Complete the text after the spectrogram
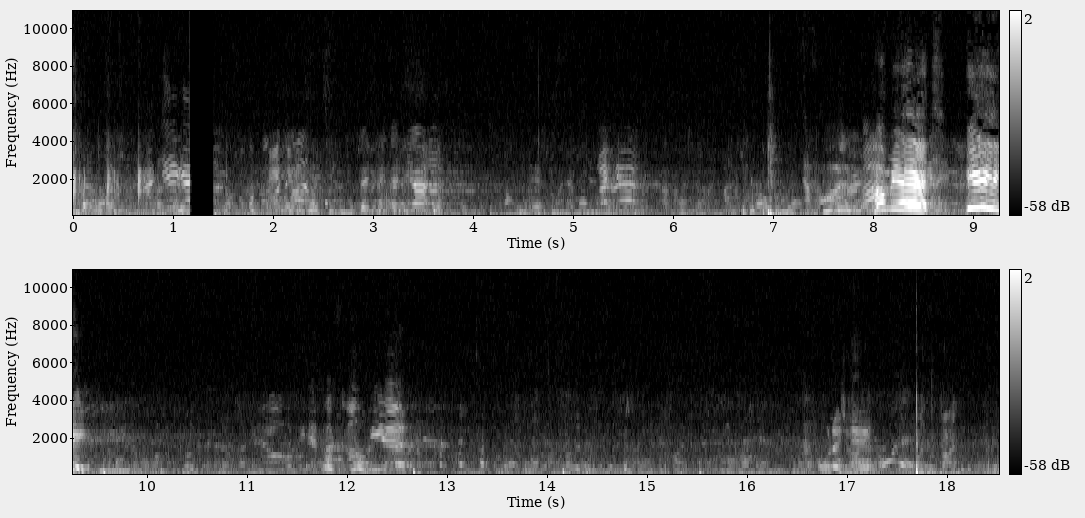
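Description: Young male players shout to each other across an open field.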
